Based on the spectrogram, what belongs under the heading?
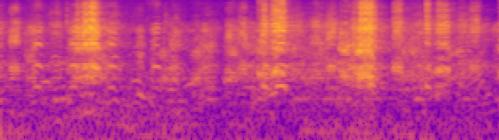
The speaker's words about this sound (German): Flamingos. Haben wir vorher ja schon drüber gesprochen. Klingt ein bisschen ähnlich wie Affen, ist mir gerade aufgefallen. Wie die Affen fast. Aber gut, klar, es waren Flamingos.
